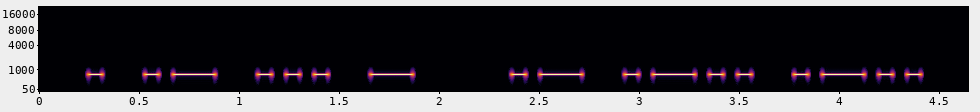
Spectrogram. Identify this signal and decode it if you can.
Morse code, heard as a keyed tone, about 17 wpm, 700 Hz. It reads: EAST ALL
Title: Sentences from Top 1000 Words - Review Part 3 - 17wpm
